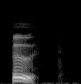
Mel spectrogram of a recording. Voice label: "booth", spelling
